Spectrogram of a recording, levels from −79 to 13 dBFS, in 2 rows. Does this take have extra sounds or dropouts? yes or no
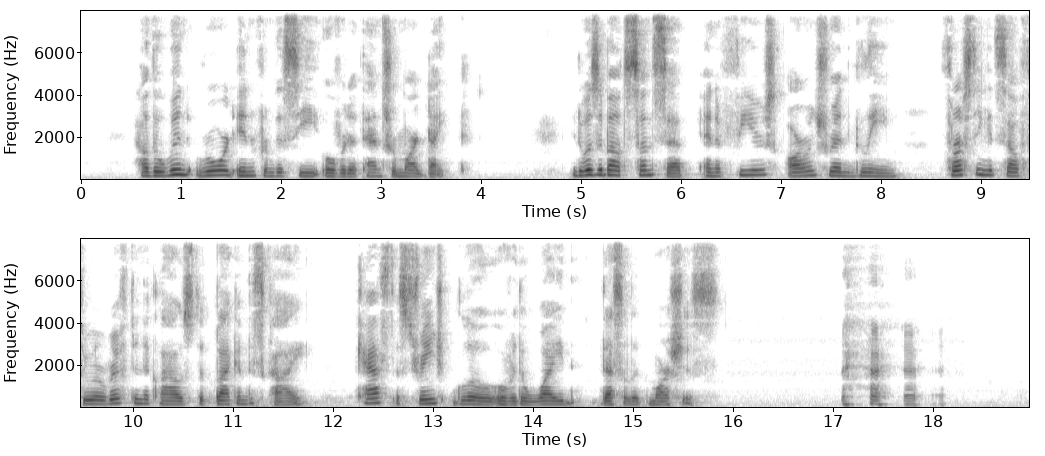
yes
